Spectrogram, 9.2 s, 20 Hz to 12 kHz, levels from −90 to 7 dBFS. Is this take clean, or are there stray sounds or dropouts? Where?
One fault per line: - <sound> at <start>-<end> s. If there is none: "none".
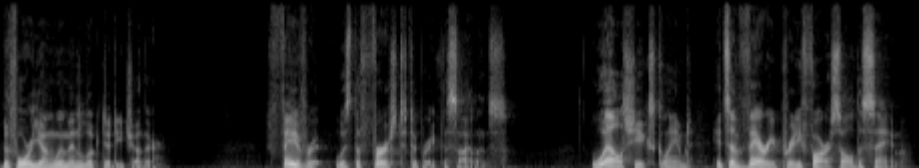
none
